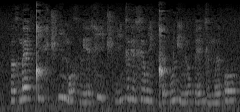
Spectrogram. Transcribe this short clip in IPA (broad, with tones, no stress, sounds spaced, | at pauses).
ə˧ x m ɛ˥ ǃ i˥˩ x t͡ʃʰ i˥ m o˩˥ x lʲ e˩ x i˥˩ t͡ʃʰ i˩˥ ɡʲ ə˥ ɾʲ ɘ˥˩ xʲ ə˥ w i˧ lʲ ǃʼ ɘ˧ ʔ u˥ lʲ i˩ lʲ o˩˥ ɓ e˩˥ ɡʲ ɘ˩ m ɘ˩˥ ʔ o˥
